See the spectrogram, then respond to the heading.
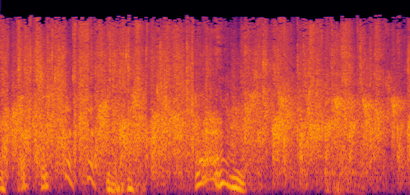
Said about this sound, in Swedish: Så vi välkomnar publiken här. Vi kan få en applåd så hör vi att ni finns här. Ja!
